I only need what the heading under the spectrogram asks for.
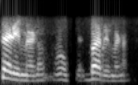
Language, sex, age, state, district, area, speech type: Kannada, female, 30-45, Karnataka, Gulbarga, urban, conversation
